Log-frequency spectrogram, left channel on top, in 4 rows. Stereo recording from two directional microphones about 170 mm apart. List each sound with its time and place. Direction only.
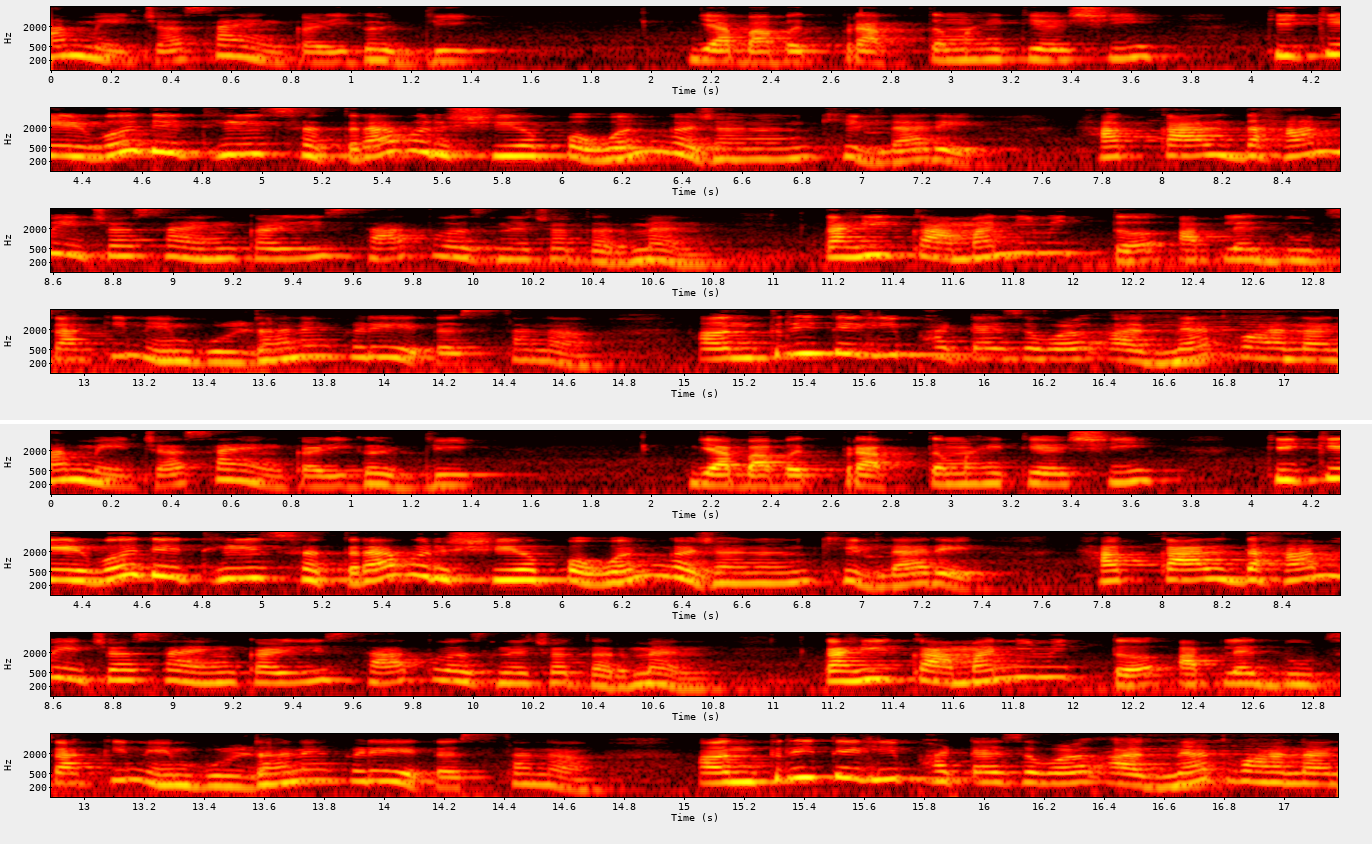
0.0 s a woman's voice: 15° right (ahead or behind)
